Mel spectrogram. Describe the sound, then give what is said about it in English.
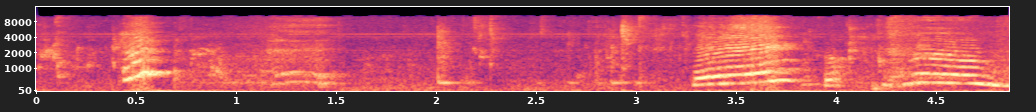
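Bathwater sloshes and bubbles as a young child blows bubbles into it in the bath, mixed with the child's high, wavering vocal noises and giggles over the splashing. “Yes, you're making different bubbles in the bath, aren't you, from Mummy?”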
